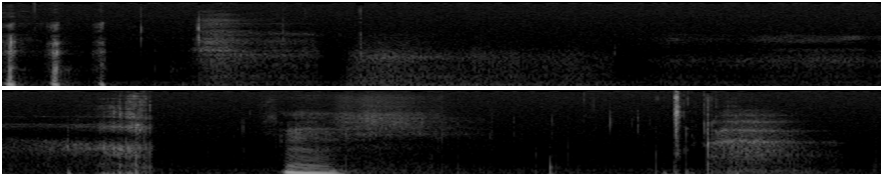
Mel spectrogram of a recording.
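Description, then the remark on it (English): Quiet sipping of hot ginger tea: soft slurps, swallows and breaths, with a brief louder knock partway through, like a mug touching down, and no talking. “Let me take a sip of my tea here.”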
